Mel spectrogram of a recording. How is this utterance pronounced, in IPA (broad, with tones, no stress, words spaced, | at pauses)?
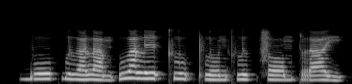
boː˦˥k̚ lɯ˩˦a̯la˩˦m ʔu˥˩a̯le˥˩ʔkʰlu˦˥ʔ pʰlo˧nkʰlɯ˦˥k̚ sɔː˧m pra˥˩j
